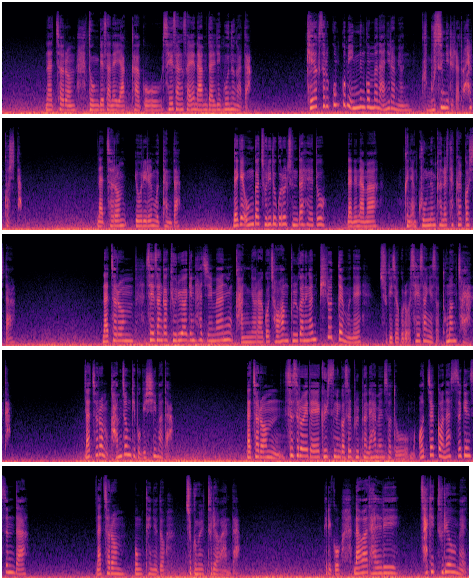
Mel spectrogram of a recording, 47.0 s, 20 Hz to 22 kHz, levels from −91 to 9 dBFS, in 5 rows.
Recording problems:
low rumble; faint; throughout; 20 dB below the speech

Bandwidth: 15 kHz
